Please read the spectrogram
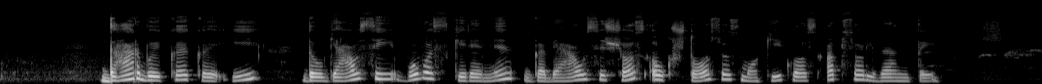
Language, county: Lithuanian, Alytus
